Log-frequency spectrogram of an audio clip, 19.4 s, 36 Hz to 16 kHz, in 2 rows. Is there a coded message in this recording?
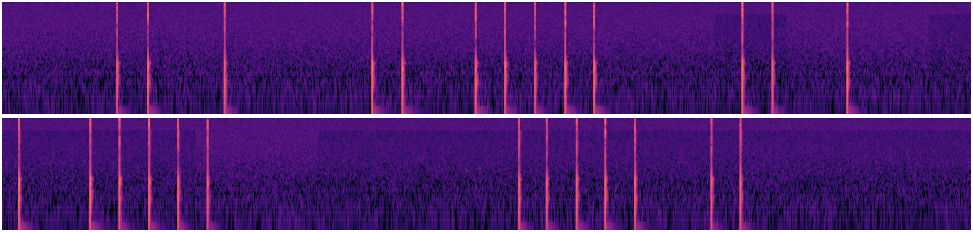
Yes: tap code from 1.2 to 17.1 s, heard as taps on a table, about 3 knocks a second. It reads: FJFE W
